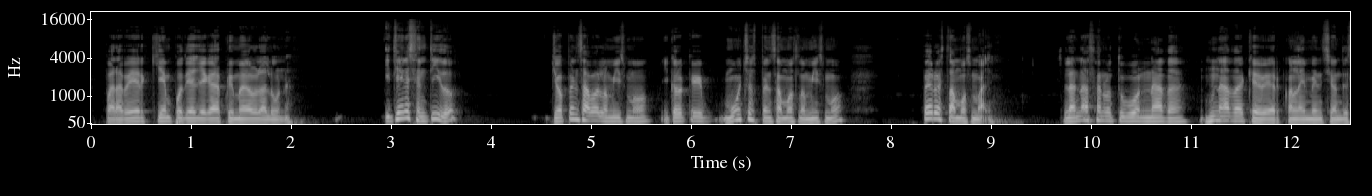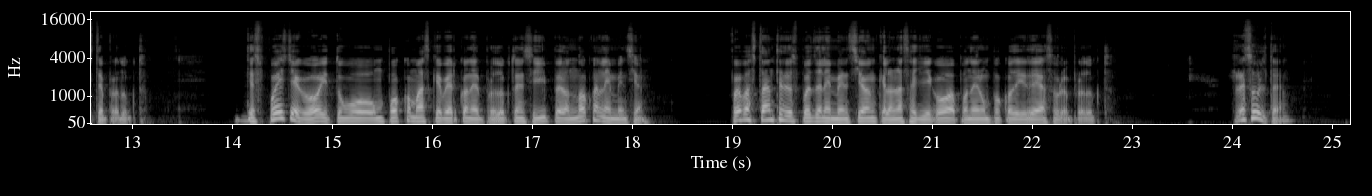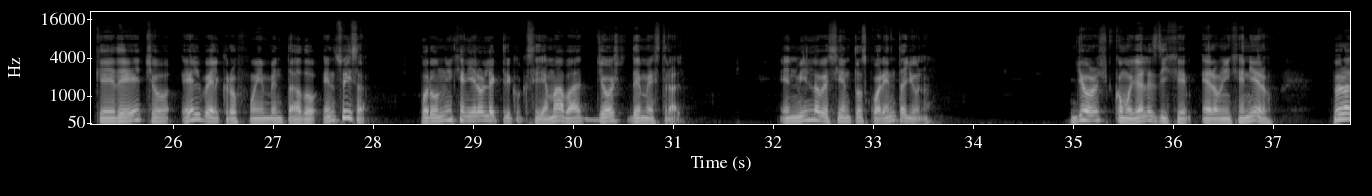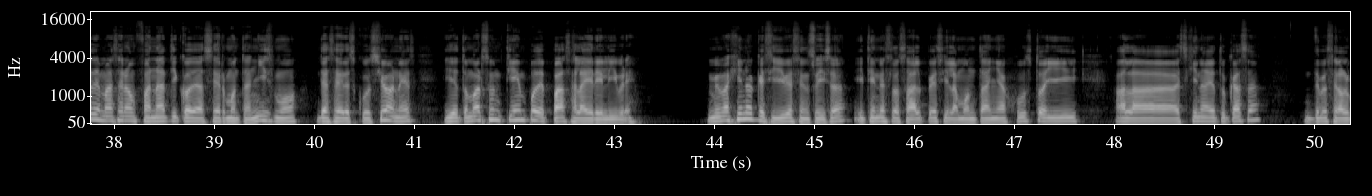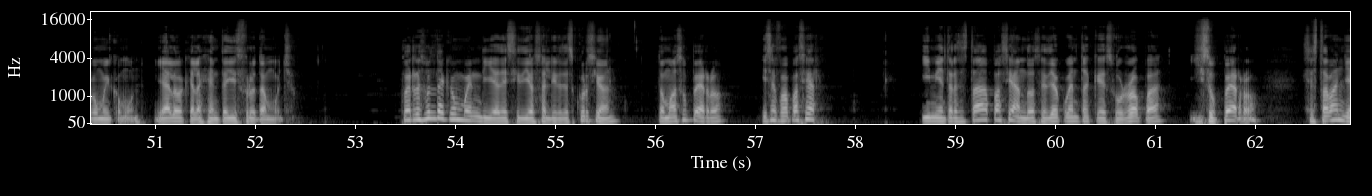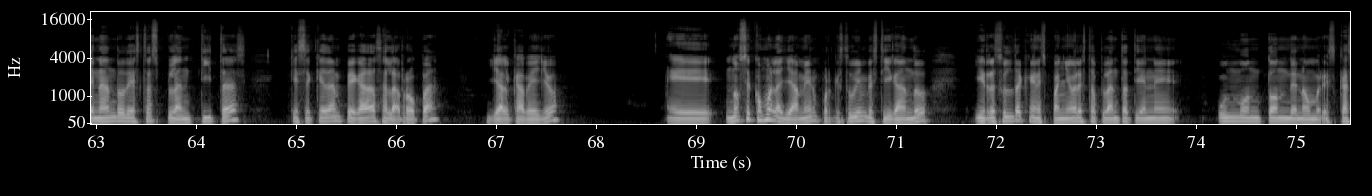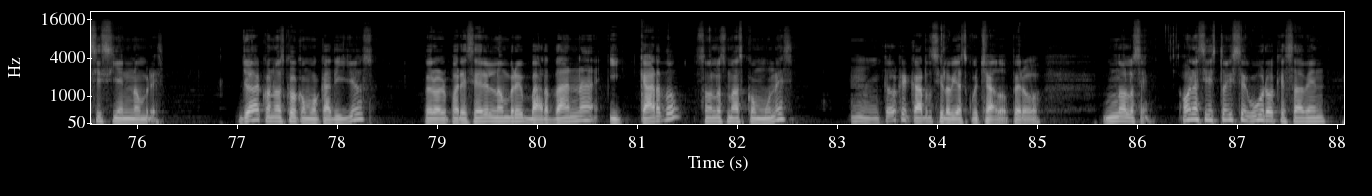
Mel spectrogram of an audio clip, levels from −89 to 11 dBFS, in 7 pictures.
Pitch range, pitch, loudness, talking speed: 110-140 Hz, 120 Hz, -28 LUFS, 185 wpm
